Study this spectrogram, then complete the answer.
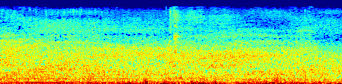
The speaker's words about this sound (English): Alright, I'm at the bus stop.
